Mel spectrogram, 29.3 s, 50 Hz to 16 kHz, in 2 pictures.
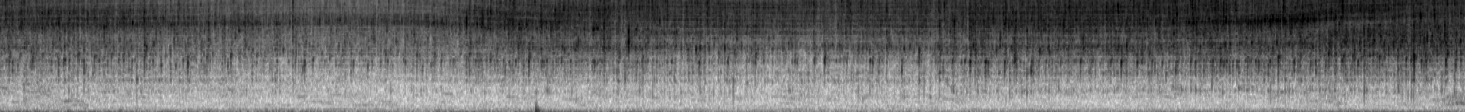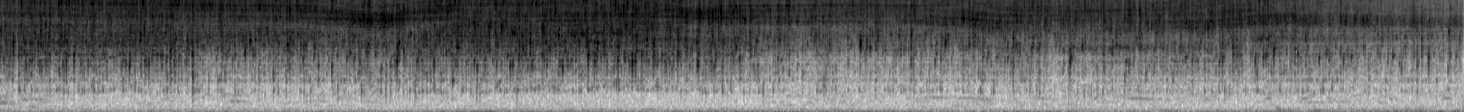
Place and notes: Via O. Caosi, Serra De Conti AN, Italia - Gutter water flowing, pigeons, still quarreling couple
Sony Dr 100
Serra De Conti AN, Italy, 26 May, ~16:00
